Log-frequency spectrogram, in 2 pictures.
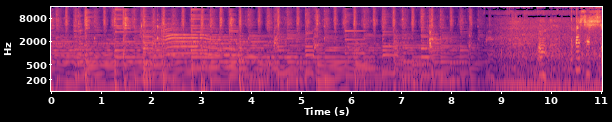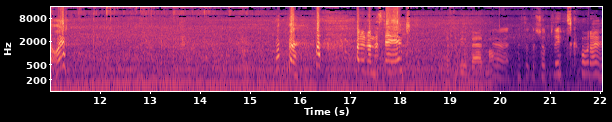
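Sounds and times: vehicle engine humming: 8.4s - 22.0s.

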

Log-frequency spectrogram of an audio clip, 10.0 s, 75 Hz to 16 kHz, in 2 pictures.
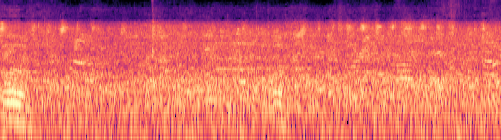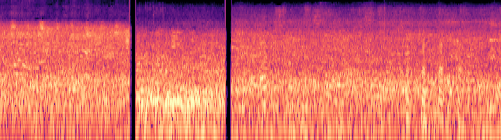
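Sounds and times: indistinct crowd chatter: 0.0s - 10.0s
steady low rumble: 6.3s - 8.8s.

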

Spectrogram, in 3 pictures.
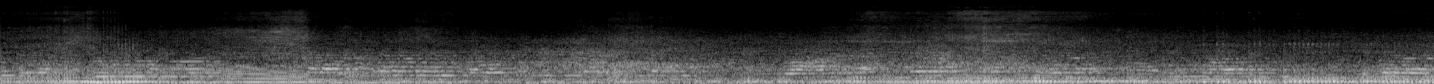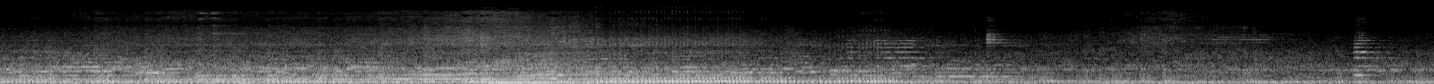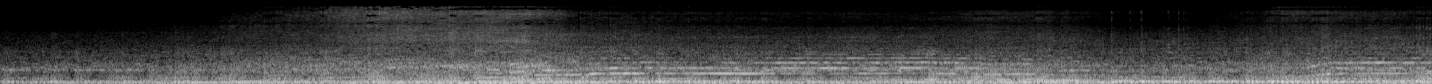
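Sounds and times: engines rumbling past: 0.0s - 23.2s, 27.2s - 43.0s
car horn toots: 27.8s - 28.3s.

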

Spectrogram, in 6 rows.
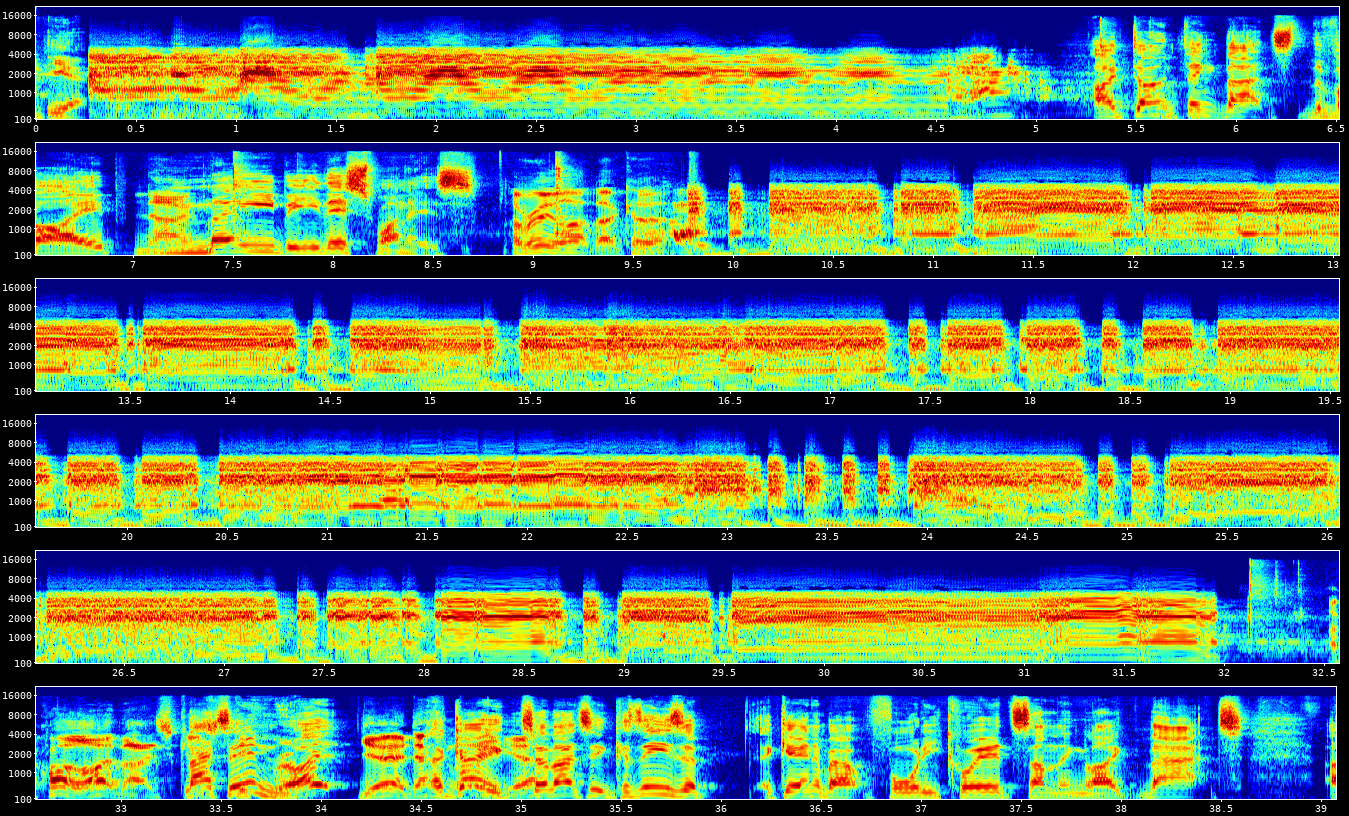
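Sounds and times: distorted electric guitar wobbling: 0.0s - 5.3s, 9.6s - 35.4s.

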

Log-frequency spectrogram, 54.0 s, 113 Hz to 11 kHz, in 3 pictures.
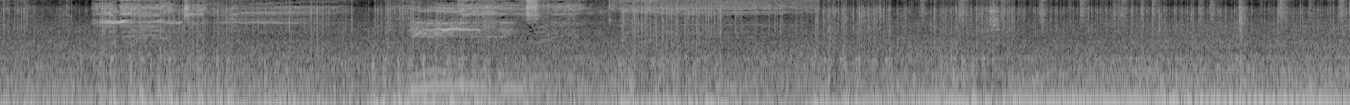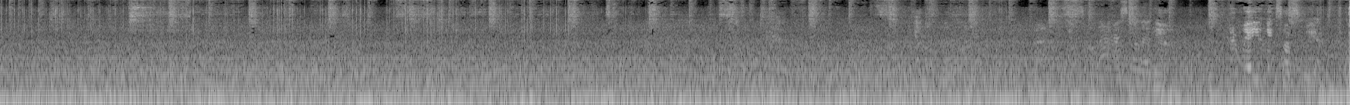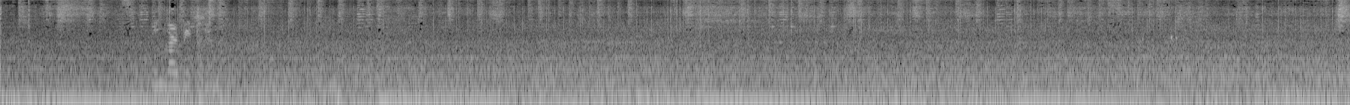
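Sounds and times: car road noise rumble: 0.0s - 54.0s
music playing: 0.0s - 54.0s.

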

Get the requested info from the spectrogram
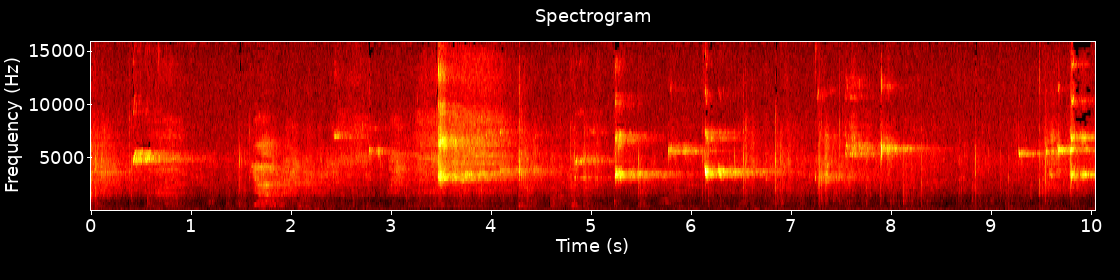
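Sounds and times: sneakers squeaking on wooden floor: 3.5s - 8.5s, 9.1s - 10.0s.

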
